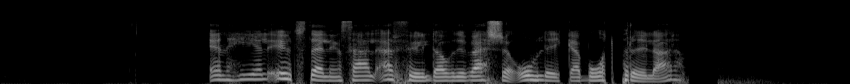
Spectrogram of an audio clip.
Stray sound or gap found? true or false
false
